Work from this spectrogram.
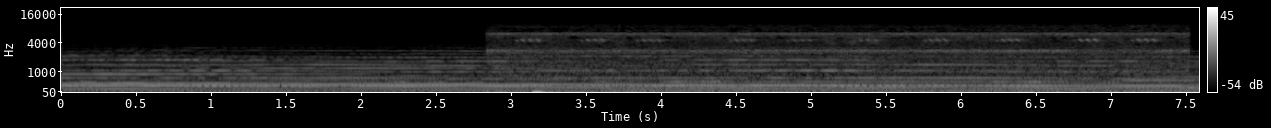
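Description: Crickets chirp at night in a steady, continuous drone of layered insect trills, with a brighter high-pitched pulsing chorus joining partway through and holding evenly to the end.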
